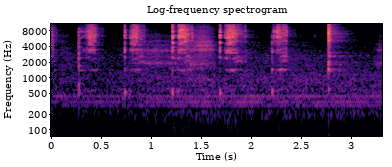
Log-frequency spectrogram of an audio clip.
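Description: Tahini sauce spooned over beans for Antalya piyazı, with soft repeated scraping clinks of a spoon against a dish, about six light strokes, near and alone.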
